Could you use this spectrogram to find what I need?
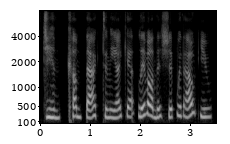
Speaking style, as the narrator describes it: Aurora tearfully says

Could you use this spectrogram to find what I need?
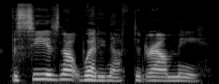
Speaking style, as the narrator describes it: he had said

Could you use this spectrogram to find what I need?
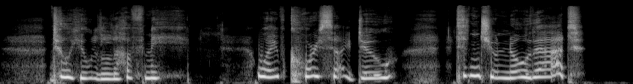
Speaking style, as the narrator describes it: cried Anne

